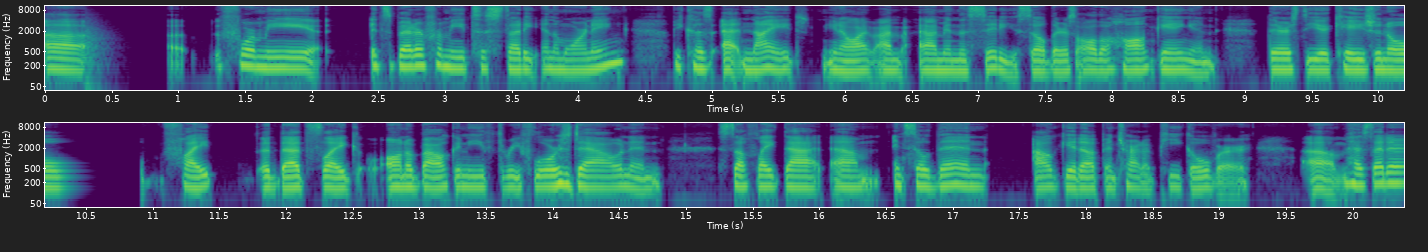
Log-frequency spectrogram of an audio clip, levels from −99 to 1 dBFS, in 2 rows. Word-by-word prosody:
uh 165 -2 +3 0.6
uh, - - -6 0.3
for 200 -2 +1
me, 175 -2 +1 0.4
it's 195 +1 -2
better 195 +1 +5
for 215 - -3
me 175 -2 0
to 170 +1 -4
study 160 -2 +1
in 170 - -3
the - - -2
morning 165 +11 -1 0.4
because 175 -2 -2
at - - +3
night, 160 +1 -1
you - - -3
know, 140 -1 +2
I'm 150 +1 0
I'm 150 -2 0
I'm 150 -1 +1
in 150 - -1
the 145 - -2
city, 150 -4 -1
so 140 +4 0
there's 140 +1 -1
all 155 - +1
the 150 - 0
honking 155 0 0
and 130 - -5 0.4
there's 160 0 +3
the 155 0 +1
occasional 150 -1 +1 0.6
fight, 155 -3 +1 0.4
uh, 155 - +4
that's, 150 +1 +4
like, 145 -1 +3 0.2
on 160 0 +4
a 160 - +3
balcony 155 +1 +1
3 150 0 -4
floors 160 +4 +3
down 155 -1 +2
and 145 +5 -4 0.4
stuff 165 -1 0
like 160 0 +1
that, 155 -1 +3
um, 155 +7 -1
and 175 0 -2
so 170 -1 +2
then 165 0 0 0.4
I'll 150 +1 +2
get 150 -1 +1
up 145 0 +1
and 140 - -4
try 155 -2 -1
to - - -5
peek 155 -3 -9
over, 145 +2 -2 0.4
um, - - 0
has 175 -3 +1
that 190 +1 +4
155 Hz, 180 wpm, -23 LUFS, 150-170 Hz, 0.6 s, better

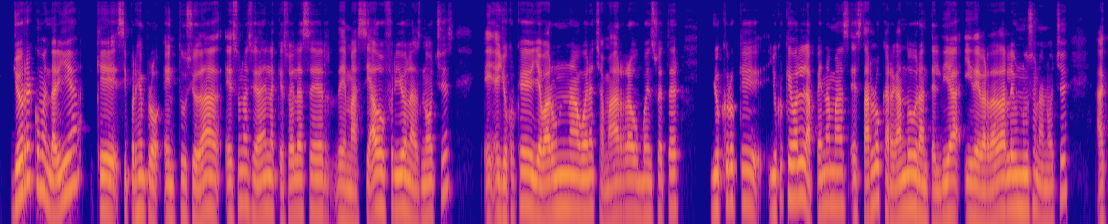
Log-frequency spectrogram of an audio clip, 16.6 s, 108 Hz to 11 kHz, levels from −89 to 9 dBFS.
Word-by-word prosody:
Yo 175 +8 +6
recomendaría 220 - +2 0.2
que 145 -2 +2
si, - - -6
por 130 - -3
ejemplo, 140 -4 -1
en 125 -2 -2
tu 130 +1 -4
ciudad 130 +4 +1
es 130 +3 -4
una 160 -1 -3
ciudad 130 -1 -1
en 145 - 0
la 140 0 -3
que 115 - -6
suele 130 +4 -1
hacer 135 -1 -2
demasiado 115 +6 0
frío 150 0 +1
en 145 - +2
las 115 -3 -1
noches, 130 - -4 0.5
e 130 +1 -2
eh, - - 0
yo 125 -1 0
creo 135 -1 -9
que 155 0 +2
llevar 130 0 +4
una 145 +1 +3
buena 140 +1 +2
chamarra, 130 +2 -1
un 130 -1 -4
buen 130 -1 -2
suéter. 150 +4 -4 0.4
Yo 150 +1 0
creo 170 0 -1
que 165 -3 -3
yo 145 0 -2
creo 175 +3 -11
que 185 - +1
vale 185 +1 +4
la - - +2
pena 150 +3 -1
más 160 0 -2
estarlo 140 +6 0
cargando 125 +3 +1
durante 125 -7 +1
el 110 0 -4
día 135 +2 +1
y 130 -1 -3
de 120 -2 +3
verdad 110 +2 +2
darle 145 +2 +3
un 150 0 +2
uso 150 +1 0
en 140 - -2
la 120 - -4
noche 115 - -6 0.4
a - - -3
140 Hz, 215 wpm, -22 LUFS, 125-150 Hz, 0.5 s, Yo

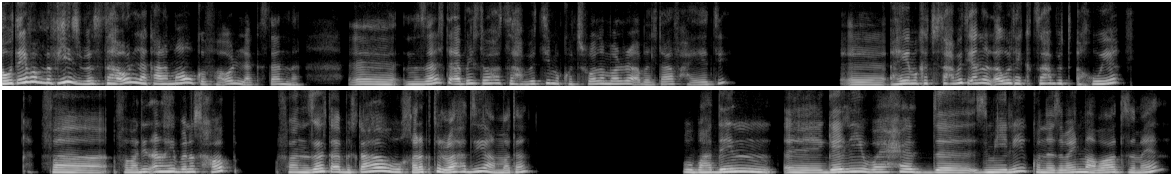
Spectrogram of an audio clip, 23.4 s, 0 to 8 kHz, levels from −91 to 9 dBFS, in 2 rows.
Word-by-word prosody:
هو 275 +2 +8
تقريبًا 390 +8 +5
ما 340 - +2
فيش، 360 +1 +5
بس 260 +2 -5
هقول 350 +8 +2
لَك 285 -4 -1
على 250 -1 -1
موقف، 255 - -2
هقول 260 +5 -5
لَك 190 +1 -10
استنّى، 215 -4 -10 0.5
آآ، 215 0 -5
نزلت 245 - -3
قابلت 285 +3 -2
واحدة 295 0 -3
صاحبتي 250 +1 -6
ما 280 -2 -3
كنتش 230 -3 -13
ولا 255 +2 -2
مرة 255 0 -2
قابلتها 210 +2 -7
في 235 - -22
حياتي. 210 - -12 1.1
آآ، 200 -1 -7
هي 260 +7 0
ما 285 - -1
كانتش 285 0 -7
صاحبتي 295 +1 -3
أنا 320 +1 -2
الأول، 280 +3 -1
هي 290 - -1
كانت 275 0 -20
صاحبة 280 0 -5
أخويا، 250 - -3 0.9
ف 225 - -7 0.6
فبعدين 215 +3 -1
أنا 265 +2 +4
وهي 275 - +6
بقينا 250 +1 +1
أصحاب، 290 +6 -1 0.5
فنزلت 225 +5 +2
قبلتها 245 +7 +3
وخرجت 240 -2 +1
لوحدي 255 +4 +4
عامةً. 230 +2 -1 1.5
وبعدين 220 +4 +4 0.5
آآ، 205 -1 0
جالي 245 +7 +4
واحد 235 -3 0 0.4
زميلي، 220 +8 +2
كنا 220 -8 -1
زمايل 205 +3 0
مع 230 -4 +4
بعض 220 +3 0
زمان، 220 - -2
245 Hz, 145 wpm, -24 LUFS, 220-280 Hz, 1.5 s, هو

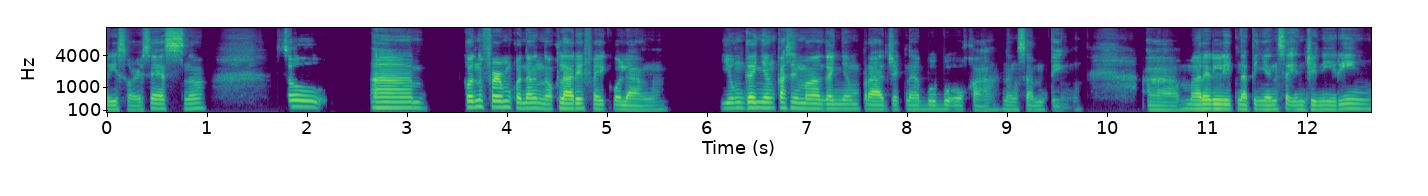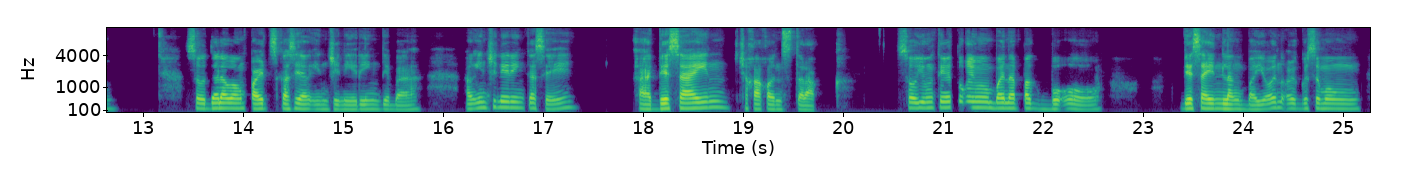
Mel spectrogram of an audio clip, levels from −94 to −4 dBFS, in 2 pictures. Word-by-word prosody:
resources 125 +5 +1
no. 160 +2 -5 0.7
So, 205 -2 -3 0.4
um, 180 -1 +2 0.4
confirm 195 -1 +3
ko 170 - +1
lang 165 -1 -1
'no 145 - -2
clarify 150 -2 +2
ko 130 -1 -3
lang. 120 +1 -6 0.6
Yung 165 +1 -4
ganyan 175 -1 +2
kasing 175 -1 0
mga 155 -2 0
ganyang 140 0 -7
project 130 -1 -3
na 125 -2 -6
bubuo 130 -1 -8
ka 115 +3 -10
ng 120 -2 -11
something, 115 -2 -6 0.8
ah, 115 -1 -6
mare-relate 140 0 +1
natin 130 0 -2
yan 130 - -6
sa - - +1
engineering. 135 +3 -4 0.7
So 155 - +1
dalawang 160 0 +3
parts 150 -1 +4
kasi 150 +1 +2
ang 140 -1 -1
engineering, 135 0 -4
d'i 135 0 -7
ba? 125 +1 -6 0.5
Ang 150 +3 -2
engineering 180 -2 0
kasi, 165 +1 -1 0.7
ah, 140 -1 +4
design 165 +5 +6
tsaka 140 -1 0
construct. 125 -3 -1 0.7
So 165 - +1
yung 175 +1 0
tinutukoy 185 +1 +1
mo 180 -1 +1
ba 165 0 +3
na 165 - +3
pagbuo, 140 -3 -3 0.8
design 155 0 +6
lang 140 -2 +1
ba 130 - -3
yun 150 +6 -2
or 150 - -3
gusto 155 +1 -1
mong 145 -1 -2
145 Hz, 135 wpm, -23 LUFS, 130-165 Hz, 0.8 s, design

